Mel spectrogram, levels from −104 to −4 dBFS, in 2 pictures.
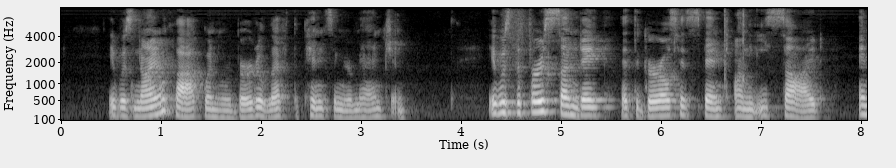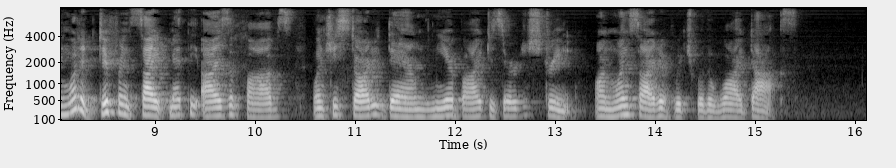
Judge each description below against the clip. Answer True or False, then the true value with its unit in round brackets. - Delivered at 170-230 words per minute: True (190 wpm)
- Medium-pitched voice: True (160 Hz)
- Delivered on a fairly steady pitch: False (3.1 semitones)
